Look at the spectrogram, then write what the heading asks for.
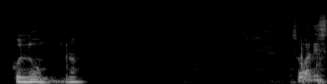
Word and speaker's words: Coulomb: not as coulomb so others would pronounce it as column but there are physicists who will make sound of it as coulomb you know so what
